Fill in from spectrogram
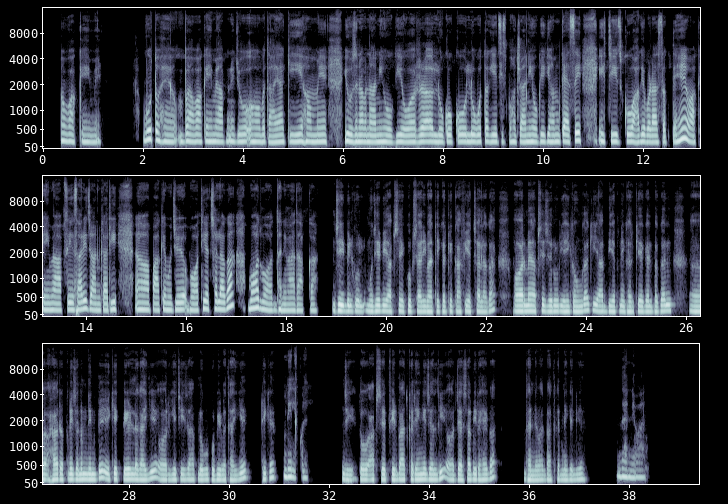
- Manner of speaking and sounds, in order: none
- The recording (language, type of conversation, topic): Hindi, podcast, एक आम व्यक्ति जलवायु कार्रवाई में कैसे शामिल हो सकता है?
